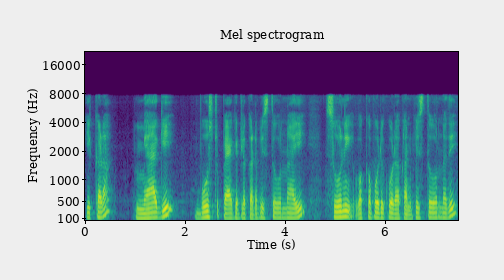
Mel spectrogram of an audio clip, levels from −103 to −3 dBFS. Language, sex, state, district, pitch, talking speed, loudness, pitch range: Telugu, male, Telangana, Hyderabad, 115 Hz, 90 wpm, -17 LUFS, 105-120 Hz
